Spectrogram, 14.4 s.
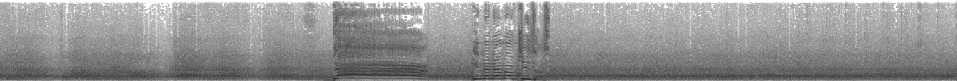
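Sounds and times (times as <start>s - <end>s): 
large audience shouting prayer loudly together: 0.0s - 14.3s
single voice giving a sustained, strained high shout: 4.8s - 6.4s.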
